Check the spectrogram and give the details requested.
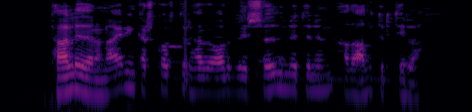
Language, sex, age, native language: Icelandic, male, 40-49, Icelandic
